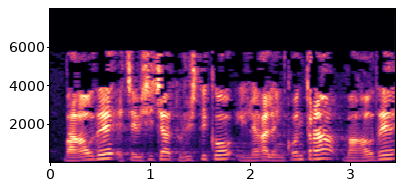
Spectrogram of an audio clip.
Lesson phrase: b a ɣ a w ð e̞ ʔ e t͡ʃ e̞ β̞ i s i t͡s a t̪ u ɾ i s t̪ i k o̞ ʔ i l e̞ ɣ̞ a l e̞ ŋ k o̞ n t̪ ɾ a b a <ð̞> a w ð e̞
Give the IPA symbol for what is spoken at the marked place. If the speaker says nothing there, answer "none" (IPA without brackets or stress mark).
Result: ɣ̞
